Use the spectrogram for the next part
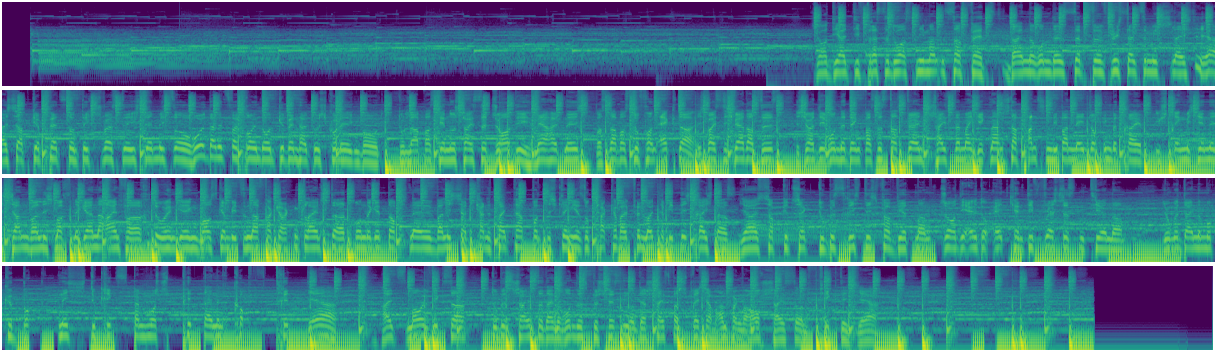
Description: Mische deiner Stimme ist mir allerdings zu dumpf...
